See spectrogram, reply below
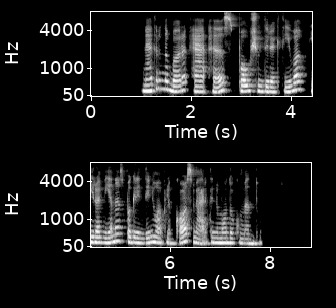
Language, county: Lithuanian, Marijampolė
